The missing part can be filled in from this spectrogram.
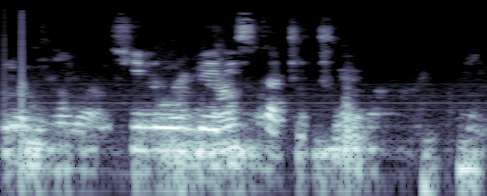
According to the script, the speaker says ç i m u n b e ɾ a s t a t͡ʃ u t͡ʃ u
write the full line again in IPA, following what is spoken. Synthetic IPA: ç i n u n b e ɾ i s k a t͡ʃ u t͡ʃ u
